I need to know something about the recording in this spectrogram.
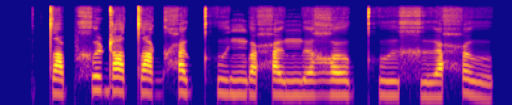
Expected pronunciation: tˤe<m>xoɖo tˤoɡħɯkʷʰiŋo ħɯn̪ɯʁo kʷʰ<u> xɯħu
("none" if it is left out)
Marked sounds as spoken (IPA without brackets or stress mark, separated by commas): p, ɯ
